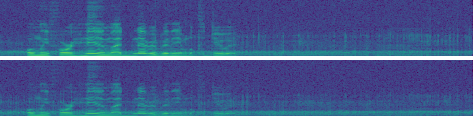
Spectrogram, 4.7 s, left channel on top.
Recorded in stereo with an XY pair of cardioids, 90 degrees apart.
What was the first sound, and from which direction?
A man speaking, 40° left.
